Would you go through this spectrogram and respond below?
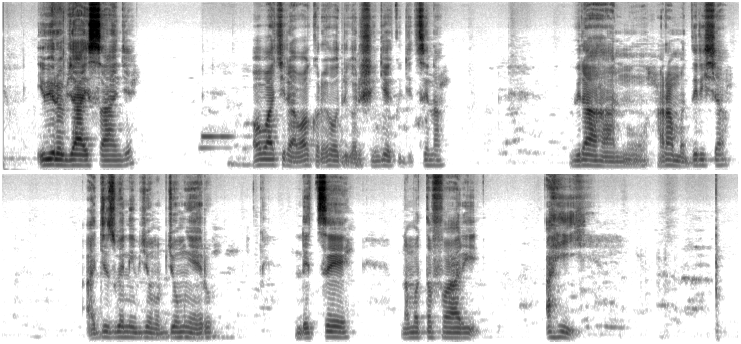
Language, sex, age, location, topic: Kinyarwanda, male, 18-24, Kigali, health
